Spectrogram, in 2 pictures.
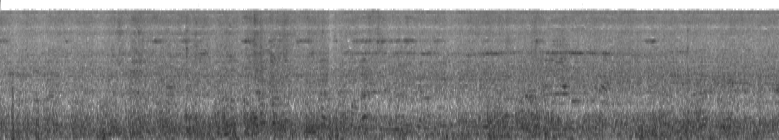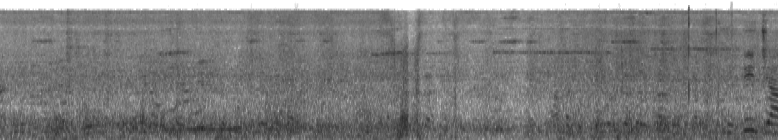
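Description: Janshatabdi Express rolling through Kurla station, heard from on board as a loud, steady rail rumble with clickety-clack wheel beats and occasional squeal, continuous and close, with faint voices underneath.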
